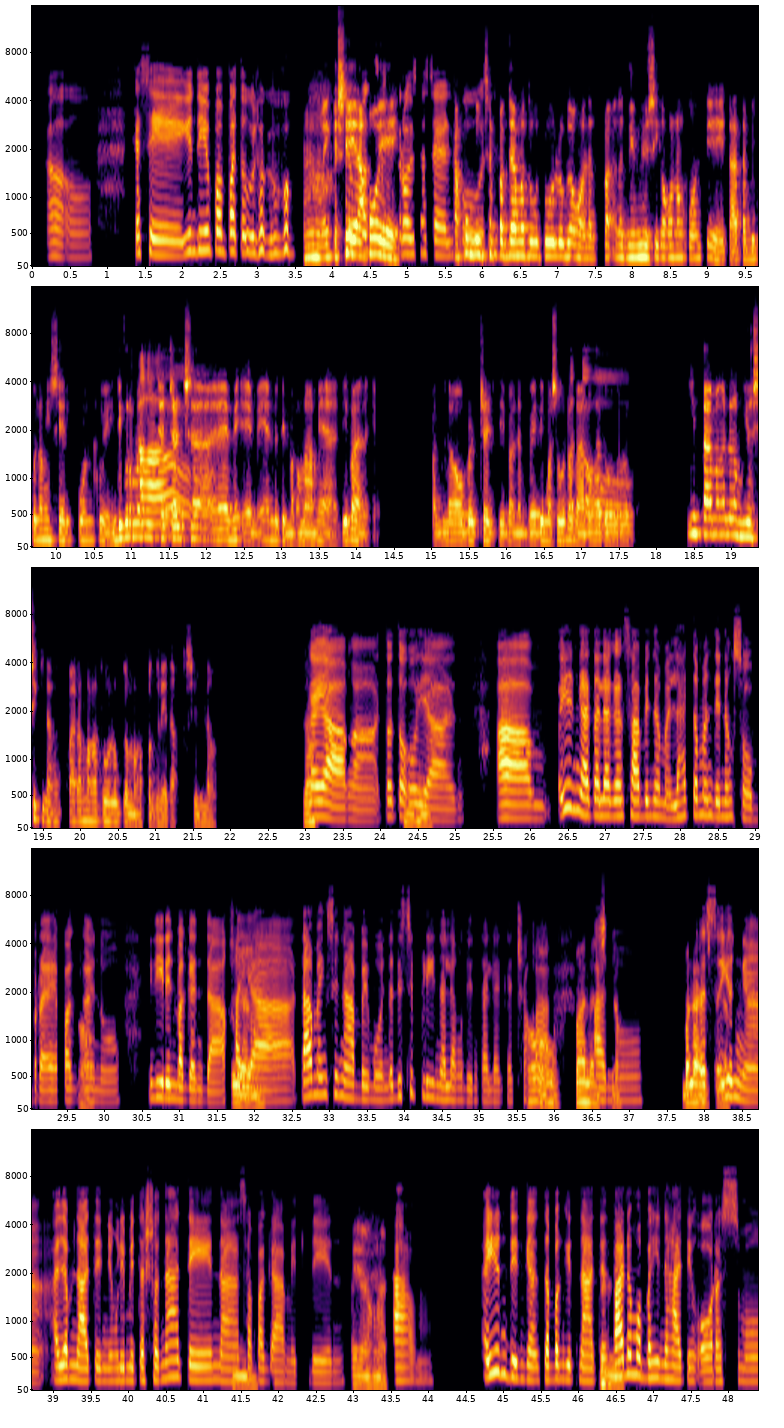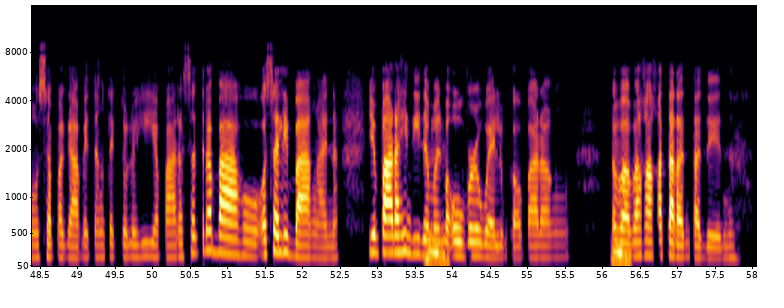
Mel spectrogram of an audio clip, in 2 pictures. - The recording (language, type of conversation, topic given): Filipino, unstructured, Paano nakatulong ang teknolohiya sa mga pang-araw-araw mong gawain?
- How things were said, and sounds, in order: laughing while speaking: "yung pampatulog ko"; unintelligible speech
